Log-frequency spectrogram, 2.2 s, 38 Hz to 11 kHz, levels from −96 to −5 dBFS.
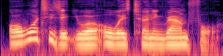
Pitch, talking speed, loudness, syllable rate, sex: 135 Hz, 270 wpm, -14 LUFS, 6.3 syllables/s, male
